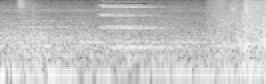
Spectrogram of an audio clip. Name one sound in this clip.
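A bright electronic chime rings out briefly.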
